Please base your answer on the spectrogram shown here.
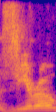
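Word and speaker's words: Xero: accounting suite and uh zero but it's expel it's spelled x e r o it does work with zero does work yep does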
